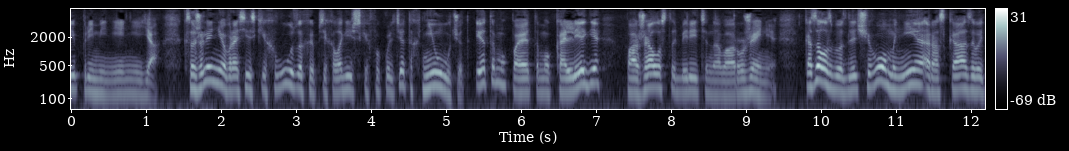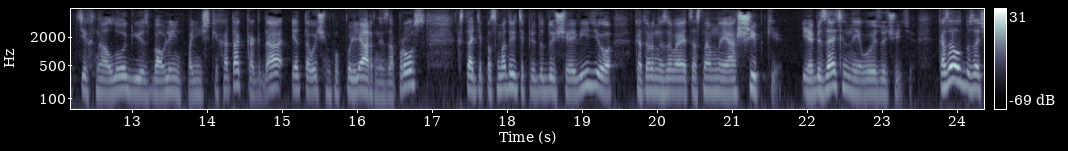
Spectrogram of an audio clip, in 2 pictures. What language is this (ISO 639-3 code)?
rus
